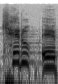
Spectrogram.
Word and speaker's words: 케룹: 구약 성경에서 이 생물은 케룹, 정확히 발음하면 케룹이라는 생물인데요, 이 케룹의 복수형이 케루빔입니다.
